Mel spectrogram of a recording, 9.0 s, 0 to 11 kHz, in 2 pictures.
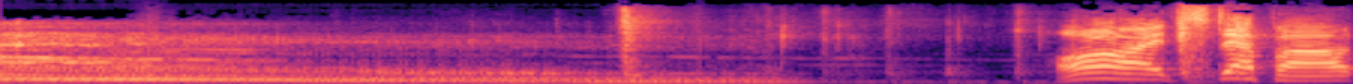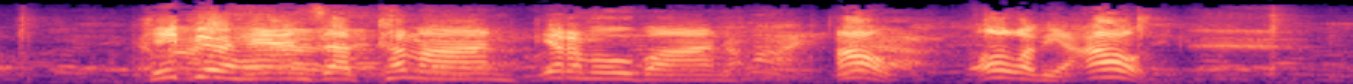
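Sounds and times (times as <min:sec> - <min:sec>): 
car engine droning while weaving through highway traffic: 0:00.0 - 0:03.3
speech: 0:03.5 - 0:08.5
laughter: 0:04.4 - 0:07.8.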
